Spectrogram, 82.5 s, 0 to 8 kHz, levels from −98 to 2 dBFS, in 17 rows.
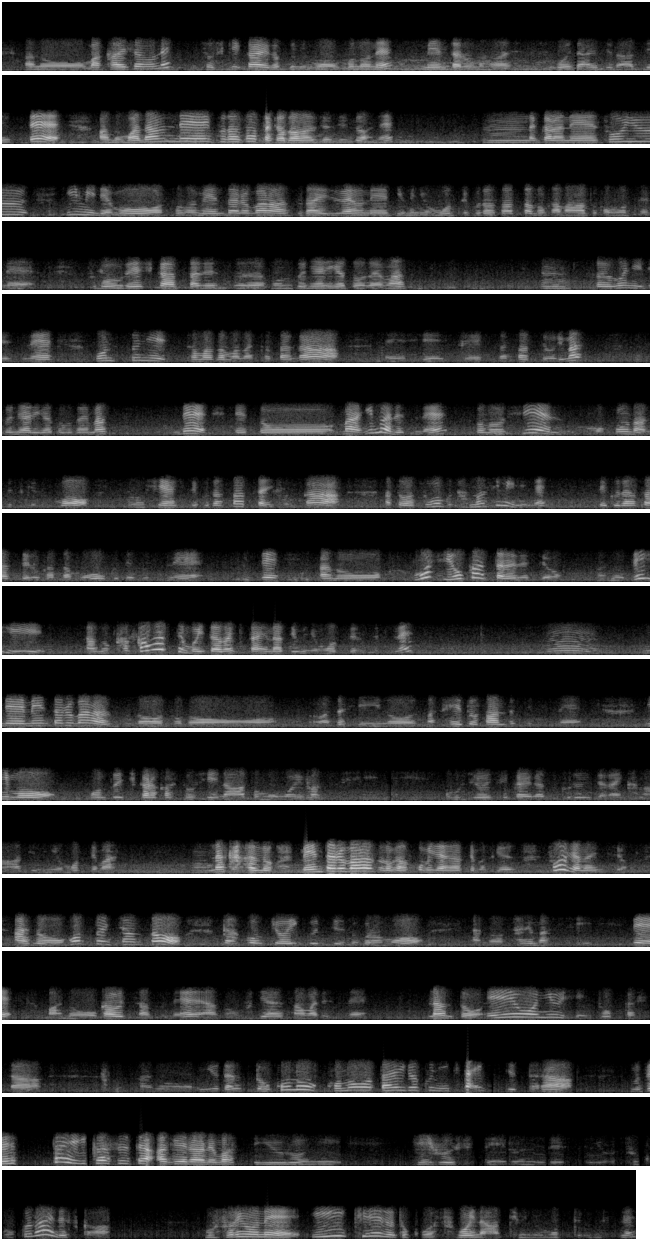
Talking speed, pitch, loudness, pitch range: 390 characters per minute, 215 Hz, -30 LUFS, 185-290 Hz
